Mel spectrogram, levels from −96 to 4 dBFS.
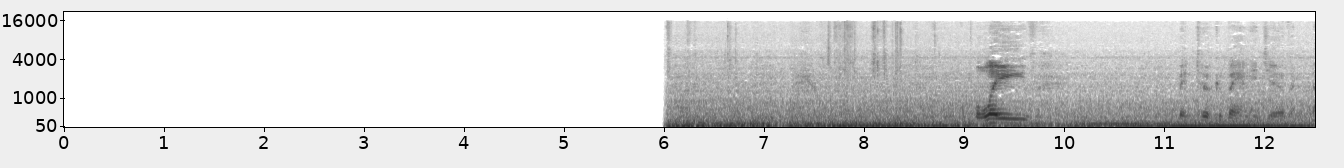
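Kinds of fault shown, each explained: Call bitrate drop: the call's bandwidth estimate fell and the encoder was forced onto a much smaller bit budget, so each stretch of audio was coded more coarsely. From 4.34 s to 6.33 s the sound loses detail and turns rougher, which fits a fall from around 64 kbps to about 28 kbps. The degraded quality lasts roughly 1.9 s before the bitrate recovers and the fuller sound returns.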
